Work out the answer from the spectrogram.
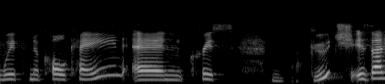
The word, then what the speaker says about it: Gooch: So, you're here chatting with Nicole Kaine and Chris Guch. Is that how you pronounce it?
